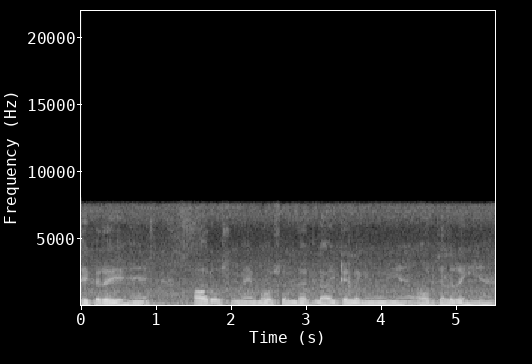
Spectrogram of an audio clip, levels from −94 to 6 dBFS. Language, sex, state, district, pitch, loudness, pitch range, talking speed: Hindi, male, Uttar Pradesh, Hamirpur, 145 Hz, -16 LUFS, 145-150 Hz, 165 wpm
